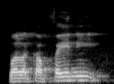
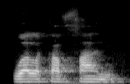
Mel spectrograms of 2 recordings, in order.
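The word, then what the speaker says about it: كفّان: wal anu beserta hidung Wal kafini ya mungkin yang lebih tepat wal kaffani tapi di sini bacanya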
